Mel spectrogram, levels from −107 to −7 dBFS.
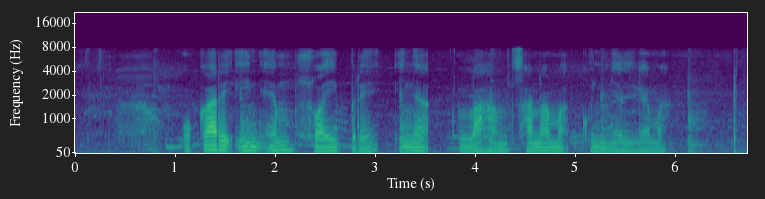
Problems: background sounds at intervals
